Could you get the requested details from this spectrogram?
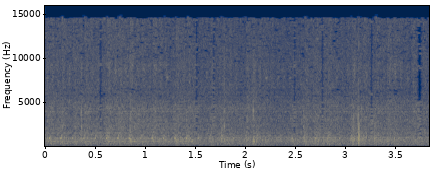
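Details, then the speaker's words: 2005 Dodge Caravan with P0300 random misfire: rough, uneven idle with a faint skipping beat; pulling this lead changes nothing, a dead cylinder; misfire traced to the coil serving cylinders 2 and 5. "it is that's a dead one [Music] you know that it's missing"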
